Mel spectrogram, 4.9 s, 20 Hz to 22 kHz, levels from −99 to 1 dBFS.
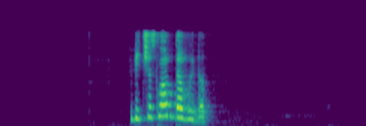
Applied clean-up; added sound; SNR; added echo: neural mask model DeepFilterNet 3.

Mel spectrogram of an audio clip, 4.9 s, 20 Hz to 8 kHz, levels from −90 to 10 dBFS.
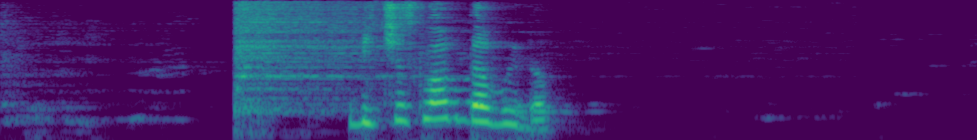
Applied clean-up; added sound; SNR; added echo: classical method WPE with log-MMSE.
